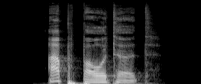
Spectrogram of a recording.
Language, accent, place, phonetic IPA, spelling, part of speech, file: German, Germany, Berlin, [ˈapˌbaʊ̯tət], abbautet, verb, De-abbautet.ogg
- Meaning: inflection of abbauen: 1. second-person plural dependent preterite 2. second-person plural dependent subjunctive II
